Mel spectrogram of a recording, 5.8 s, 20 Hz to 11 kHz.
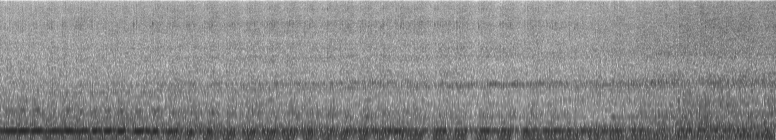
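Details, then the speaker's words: AWD Honda Civic Si (about 1000 whp) on its first start in over a year, very loud. Strong, even note settling steadily with no stumble or knock: normal idle. "All right, that first start went abnormally perfect. Just ridiculously smooth."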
